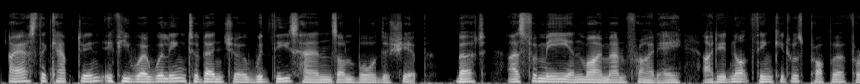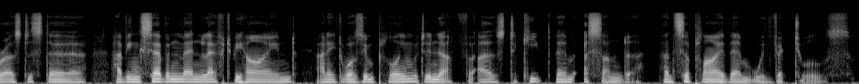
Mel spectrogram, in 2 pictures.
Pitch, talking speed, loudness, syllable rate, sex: 115 Hz, 200 wpm, -19 LUFS, 4.9 syllables/s, male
